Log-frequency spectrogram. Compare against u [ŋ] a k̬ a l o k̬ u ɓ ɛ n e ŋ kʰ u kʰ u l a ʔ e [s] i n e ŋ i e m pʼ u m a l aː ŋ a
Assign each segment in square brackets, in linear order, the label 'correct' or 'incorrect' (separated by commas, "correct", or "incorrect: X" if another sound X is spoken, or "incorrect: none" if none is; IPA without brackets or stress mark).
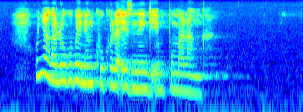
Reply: incorrect: ɲ, incorrect: z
